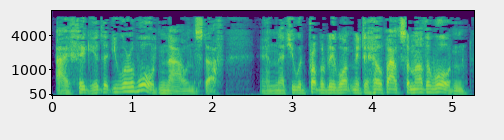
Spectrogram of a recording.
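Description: A man's voice: lowish voice, lively intonation, slightly rough, no echo, voice pushed up. A man doing a smug, chirpy talking skull. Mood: cheeky. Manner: perky, cheeky and quick-witted. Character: chatty, smug male spirit living in a skull.

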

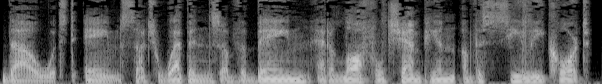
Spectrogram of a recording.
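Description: A man voicing a rumbling, solemn fae giant. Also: fairly even intonation, takes it slowly, breathy edge, no echo, exaggerated voice. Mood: stiff, solemn. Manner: rumbling, archaic formal speech. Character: enormous horned male fae brute, solemn, menacing. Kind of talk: audiobook character voice.

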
